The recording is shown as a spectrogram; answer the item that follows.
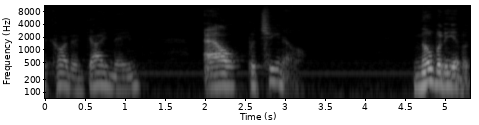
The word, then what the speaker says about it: Pacino: You say Pacini. And school, when I went to school, they'd always be saying Pacuni, Pacani. Yeah, I would have said Pacino. Pacino, yeah. Right. No. Pacino, and he pronounced it right.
